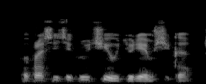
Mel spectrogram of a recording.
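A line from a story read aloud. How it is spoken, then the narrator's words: Whispered. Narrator (Russian): шепнул свою спутнику Арамис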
